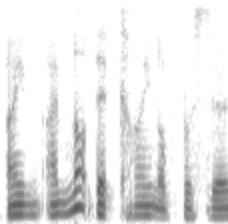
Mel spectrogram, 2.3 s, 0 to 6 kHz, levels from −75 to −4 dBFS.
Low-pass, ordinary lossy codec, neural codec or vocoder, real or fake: 5.4 kHz; Opus, 64 kbps; codec, 16 kHz in and 24 kHz out, 0.9 kbps, LongCat-Audio-Codec, four codebook decoder; fake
